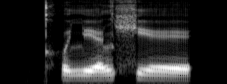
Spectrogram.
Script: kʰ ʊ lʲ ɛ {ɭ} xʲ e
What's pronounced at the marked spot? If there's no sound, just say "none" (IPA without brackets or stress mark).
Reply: l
